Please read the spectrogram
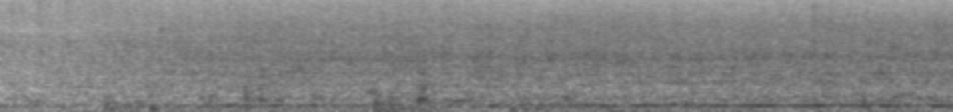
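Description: Steady, continuous water flowing and splashing, a broad hiss with no breaks, heard fairly close and evenly loud throughout with no voices.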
